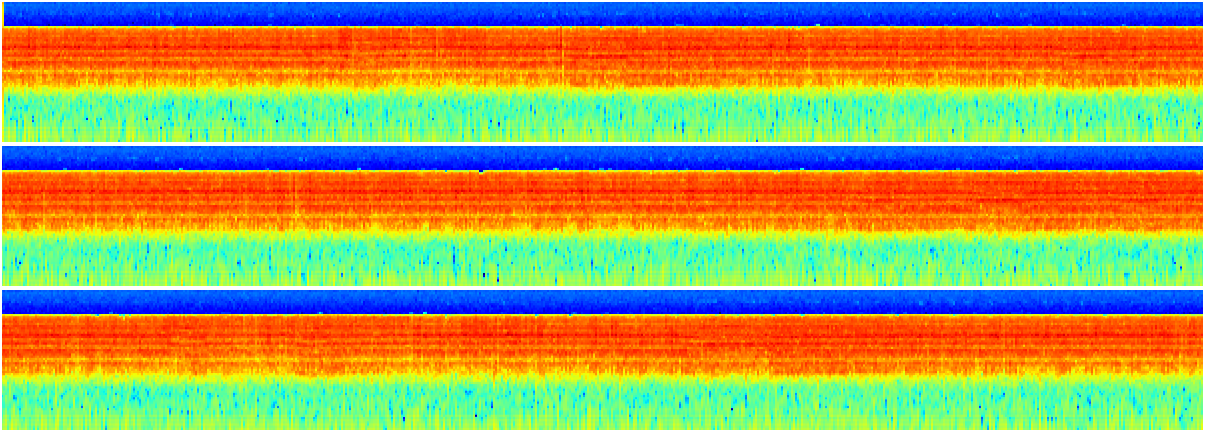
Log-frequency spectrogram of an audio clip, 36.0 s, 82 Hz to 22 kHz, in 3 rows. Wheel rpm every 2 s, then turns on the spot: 230, 230, 230, 230, 230, 230, 230, 240, 230, 240, 230, 230, 230, 230, 230, 230, 230, 240.
none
